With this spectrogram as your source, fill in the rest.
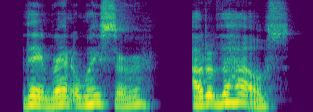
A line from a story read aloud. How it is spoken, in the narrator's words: explained the man huskily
